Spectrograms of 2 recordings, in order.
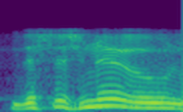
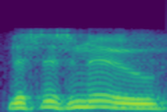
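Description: No difference in how they are said.

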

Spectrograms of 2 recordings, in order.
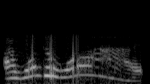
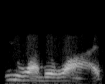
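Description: First: Langsam, höher, leiser, gespielt nachdenklich; mock wonder. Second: Said in the usual way. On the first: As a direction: fake puzzlement, drawn out and soft. Sarcastic mock wonder, then retort.

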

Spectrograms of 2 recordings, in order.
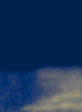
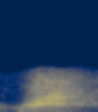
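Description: First: Incredulous. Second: Loud, sharp angry What?; angry shout. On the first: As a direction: say What? in plain disbelief. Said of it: "just an incredulous". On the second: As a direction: bark What? at the sleeping disciples. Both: Shown as a demonstration.

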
